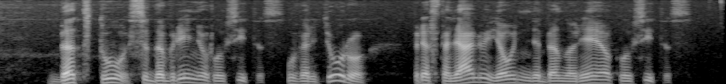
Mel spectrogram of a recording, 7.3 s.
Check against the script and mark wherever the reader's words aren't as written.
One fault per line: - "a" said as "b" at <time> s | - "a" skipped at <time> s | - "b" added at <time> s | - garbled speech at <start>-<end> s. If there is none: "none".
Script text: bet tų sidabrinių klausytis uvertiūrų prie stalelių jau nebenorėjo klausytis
none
